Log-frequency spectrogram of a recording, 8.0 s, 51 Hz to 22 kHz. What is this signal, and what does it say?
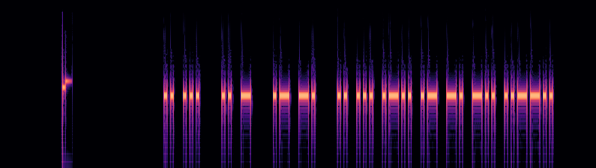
Morse code, heard as a keyed tone, about 27 wpm, 700 Hz. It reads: IS IT AN ISLAND?
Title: Sentences from Top 1000 Words - Review Part 3 - 28wpm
